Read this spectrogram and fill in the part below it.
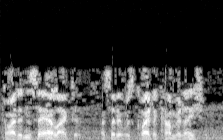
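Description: An actor playing a tough, guarded undercover agent, terse and hardboiled, in an old-time radio detective drama. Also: male voice, low voice, big pitch swings, fast talker, noisy background. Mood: clipped, wary. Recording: muffled old radio recording with music.

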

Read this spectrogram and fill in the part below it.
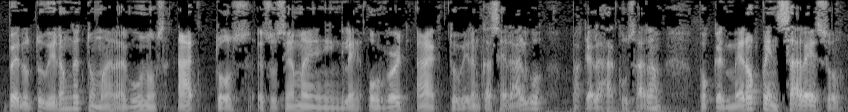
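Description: Man, low creaky voice, interviewer, probing, conversational. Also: animated, brisk, a little mellow. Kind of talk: conversational questioning.

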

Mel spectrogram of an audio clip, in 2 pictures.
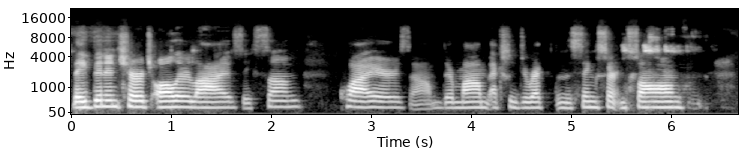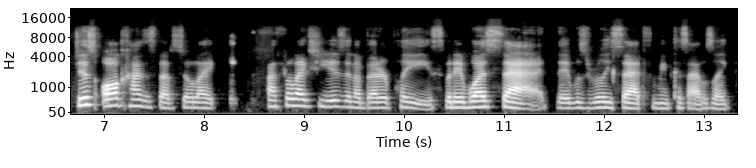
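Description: A woman's voice: lowish voice, fairly even intonation, moderate pace, clean tone. A woman co-hosting a podcast, congested from a cold, rambling informally with many fillers. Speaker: podcast co-host. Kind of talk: casual chat.

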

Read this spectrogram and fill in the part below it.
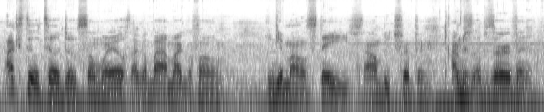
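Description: A man's voice: medium pitch, fast talker, mellow. A young man hosting a podcast, riffing loosely in a rambling, joking solo monologue while walking outdoors. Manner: loose, joking, talks to himself. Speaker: podcast host. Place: outdoors on city streets. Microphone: phone recording while walking. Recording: street traffic noise behind.

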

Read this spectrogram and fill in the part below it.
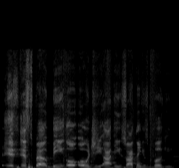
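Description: A man's voice: mid-range voice, lively intonation, quick pace, soft background music. A man co-hosting a casual podcast, easygoing and rambling with many ums. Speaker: podcast co-host and clothing brand owner.

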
